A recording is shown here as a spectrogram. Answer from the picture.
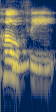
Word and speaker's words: Ko-fi: Ko-fi. It rhymes with no fee.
